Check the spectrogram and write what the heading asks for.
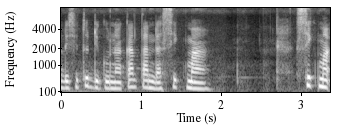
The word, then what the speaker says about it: sigma: Di situ ada tanda sebelum F, itu bacanya adalah sigma.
